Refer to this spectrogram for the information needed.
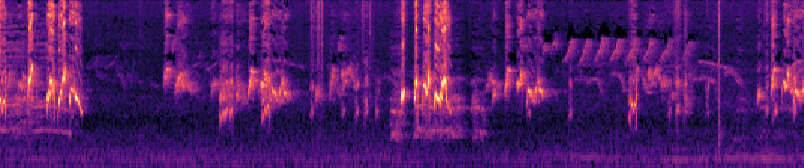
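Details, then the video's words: Red-whiskered bulbul singing fine song phrases: quick bright warbled bursts separated by pauses, with fainter chirping notes between the louder phrases. "นกกรงหัวจุก จ้าวมาดี สำนวนดี"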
